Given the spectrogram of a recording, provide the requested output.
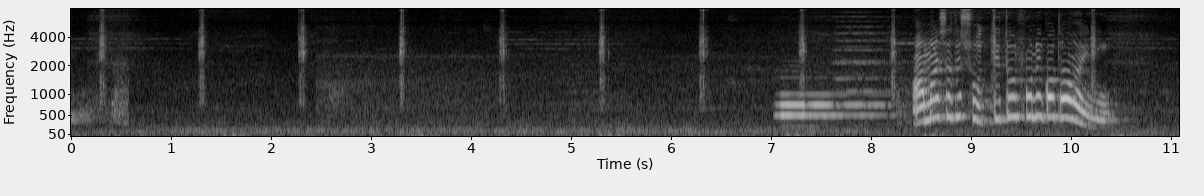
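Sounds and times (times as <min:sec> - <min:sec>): clock ticking: 0:02.3 - 0:02.5, 0:03.3 - 0:03.5, 0:04.3 - 0:04.5, 0:05.2 - 0:05.5, 0:06.2 - 0:06.4, 0:07.1 - 0:07.5, 0:09.1 - 0:09.5.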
